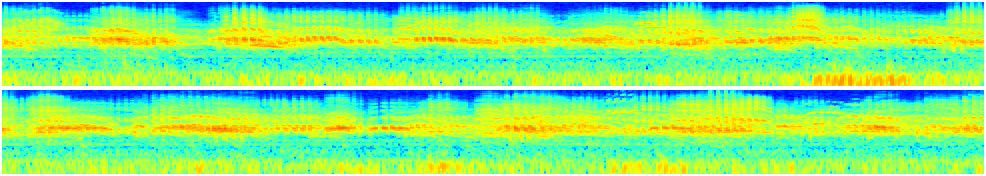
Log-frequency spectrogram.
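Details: Massed demoiselle cranes, migratory birds ranging from the Black Sea to Mongolia, give rattling, guttural croaks in dense overlapping waves from many individuals, rising and falling in loudness, with a low constant hum behind.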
